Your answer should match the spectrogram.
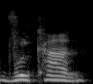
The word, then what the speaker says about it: Vulkan: But sometimes, just sometimes, it will be pronounced like the German W. Remember? V. Like in the words Vampir or Vulkan.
